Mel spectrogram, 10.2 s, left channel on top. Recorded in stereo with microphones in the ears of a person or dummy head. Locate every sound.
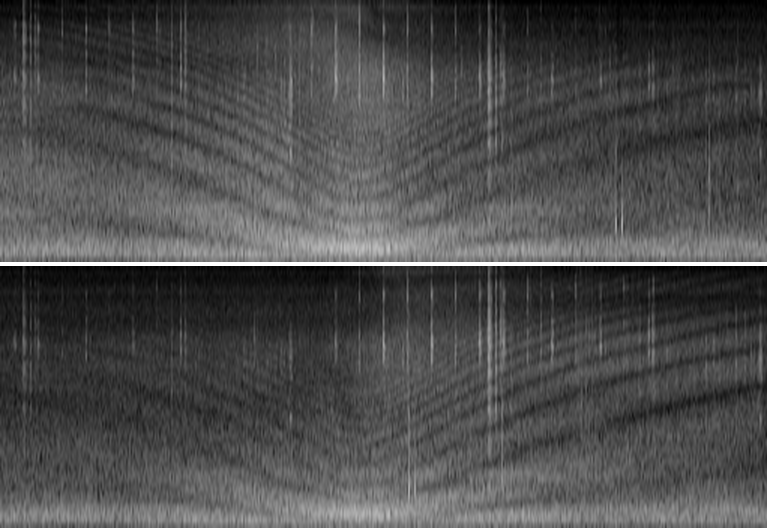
0.0 s a vehicle: 45° left (ahead or behind); by 10.2 s 30° right (ahead or behind)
